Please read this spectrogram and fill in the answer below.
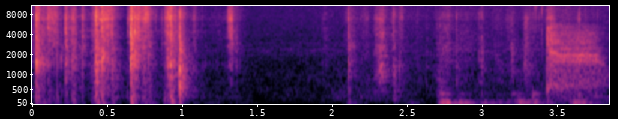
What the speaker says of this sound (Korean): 마지막으로 2번 님들을 위한 좋은 카드 뽑아보도록 할게요.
